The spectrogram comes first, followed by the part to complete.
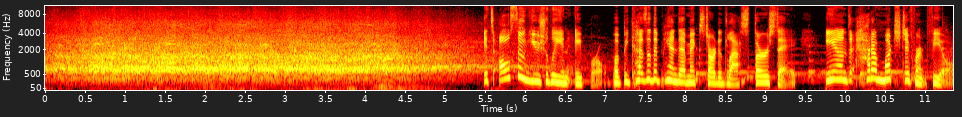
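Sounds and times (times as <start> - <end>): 
large crowd of golf spectators cheering and applauding: 0.0 - 7.2
speech: 5.5 - 11.3.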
